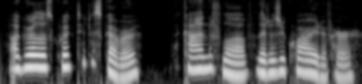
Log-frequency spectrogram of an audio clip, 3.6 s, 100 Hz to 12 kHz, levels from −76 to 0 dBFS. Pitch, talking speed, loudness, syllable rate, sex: 205 Hz, 250 wpm, -18 LUFS, 6.1 syllables/s, female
